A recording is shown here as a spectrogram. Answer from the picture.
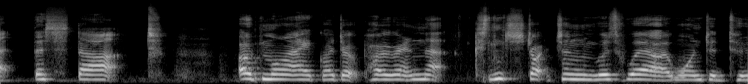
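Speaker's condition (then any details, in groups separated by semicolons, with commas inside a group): Ataxic cerebral palsy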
